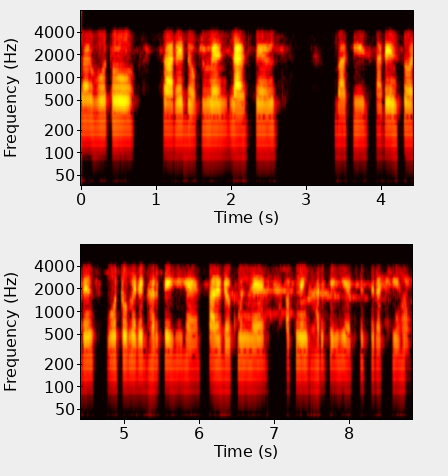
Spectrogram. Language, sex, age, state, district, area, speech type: Hindi, female, 30-45, Uttar Pradesh, Sonbhadra, rural, conversation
